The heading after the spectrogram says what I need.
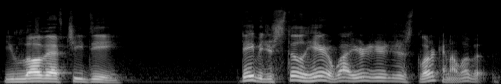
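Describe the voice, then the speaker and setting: A man casually hosting a livestream, rambling, laughing often and reading out viewer chat, his voice a little raspy. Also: on the high side, lively intonation, moderate pace. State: slightly raspy voice. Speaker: livestream host.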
